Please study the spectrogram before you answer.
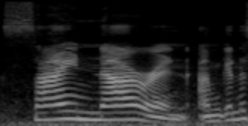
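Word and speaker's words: cynarin: Um, it is used for detoxifying the liver due to the properties in it called sinarin. I'm going to spell it so you know the spelling.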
